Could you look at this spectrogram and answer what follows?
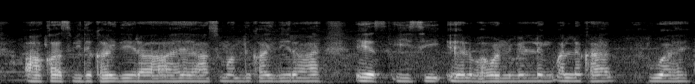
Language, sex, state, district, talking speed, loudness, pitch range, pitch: Hindi, male, Chhattisgarh, Bilaspur, 165 wpm, -20 LUFS, 145-150 Hz, 150 Hz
